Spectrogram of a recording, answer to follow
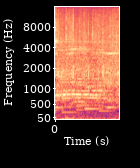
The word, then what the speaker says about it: Enix: pronounce it Enix. It's Enix. It will always be Enix.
